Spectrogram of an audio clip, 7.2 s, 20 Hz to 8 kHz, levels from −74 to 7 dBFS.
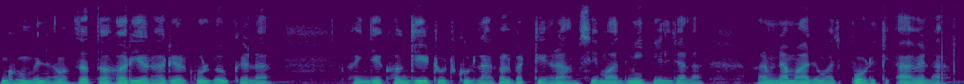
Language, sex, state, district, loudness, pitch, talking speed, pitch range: Bhojpuri, male, Uttar Pradesh, Ghazipur, -31 LUFS, 115 Hz, 215 wpm, 115-125 Hz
